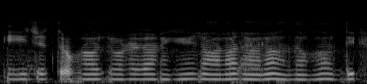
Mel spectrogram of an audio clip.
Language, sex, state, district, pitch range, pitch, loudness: Telugu, female, Andhra Pradesh, Anantapur, 235-245 Hz, 240 Hz, -34 LUFS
